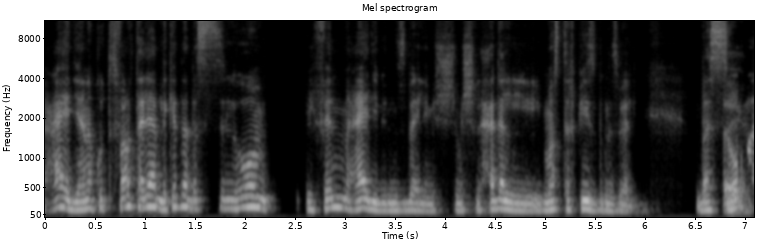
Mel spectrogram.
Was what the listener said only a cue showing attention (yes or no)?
yes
